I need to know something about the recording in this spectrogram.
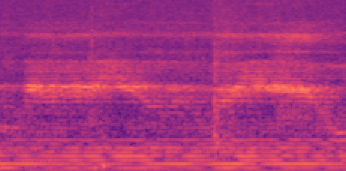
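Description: A man's low, steady vocal drone into a microphone, held without words, its upper tones shifting slowly as the mouth changes shape.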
